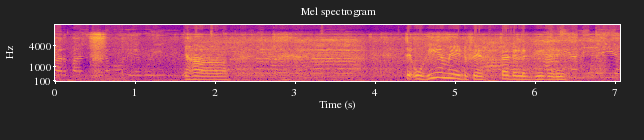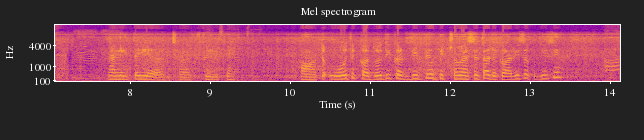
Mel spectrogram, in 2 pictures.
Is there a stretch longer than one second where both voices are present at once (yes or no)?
yes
